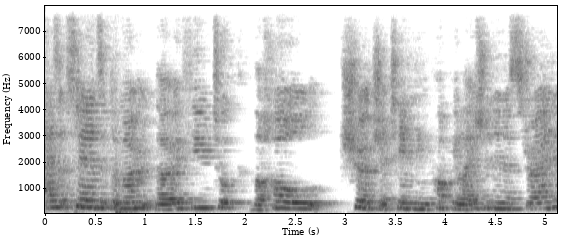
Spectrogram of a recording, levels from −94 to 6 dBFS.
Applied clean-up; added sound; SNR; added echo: classical method WPE with log-MMSE.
